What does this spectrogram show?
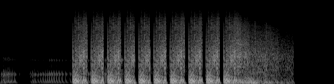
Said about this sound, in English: I'll give you a little gunshot real quick.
